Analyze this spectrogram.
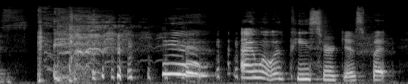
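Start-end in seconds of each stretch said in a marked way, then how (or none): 0.4-2.4 high laugh. Real, not acted. Guest cracking up over Pee Circus, high laughter. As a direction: burst of high-pitched laughter.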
